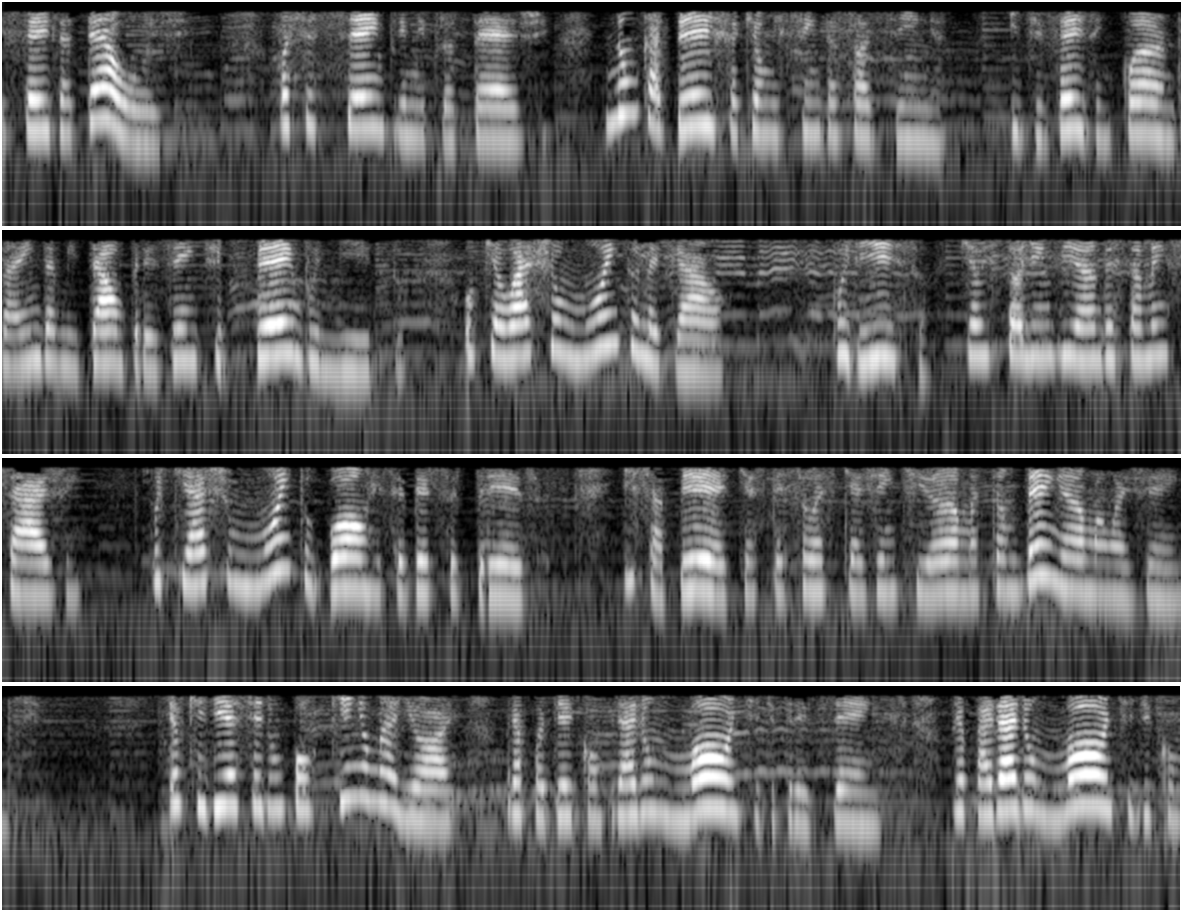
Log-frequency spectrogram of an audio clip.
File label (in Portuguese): Aniversário Mãe Infantil Feminino; Telemensagens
